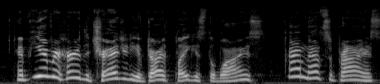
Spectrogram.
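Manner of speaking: very high, fairly loud frog puppet voice. Doing Palpatine's lines as Dark Lord of the Sith, in a Kermit voice. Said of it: "Dark Lord of the Sith Kermit".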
